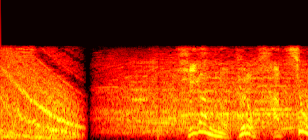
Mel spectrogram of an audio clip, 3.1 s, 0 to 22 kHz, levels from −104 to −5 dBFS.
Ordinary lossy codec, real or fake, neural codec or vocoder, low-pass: Opus, 24 kbps; real; none; 5.4 kHz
